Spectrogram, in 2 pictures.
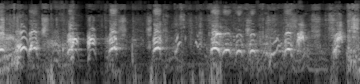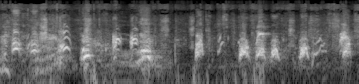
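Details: A mother dog calls to her puppies with rapid, overlapping whimpers and squeaky yips, some drawn into wavering whines, repeating almost without pause for about eleven seconds.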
